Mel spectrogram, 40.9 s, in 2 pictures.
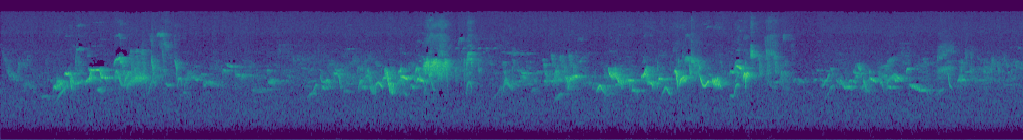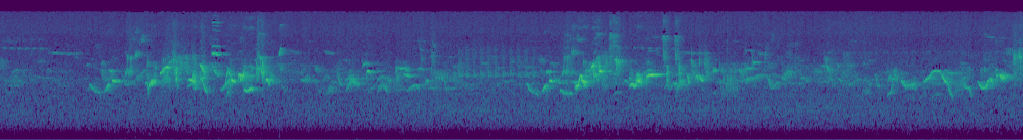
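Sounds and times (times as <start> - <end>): small birds chirping and twittering: 0.0 - 40.9.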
